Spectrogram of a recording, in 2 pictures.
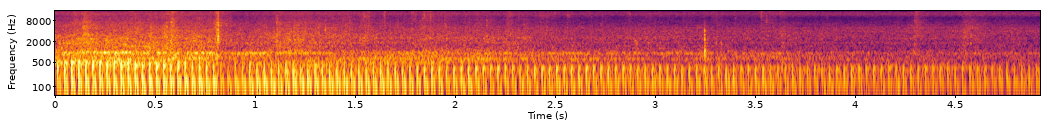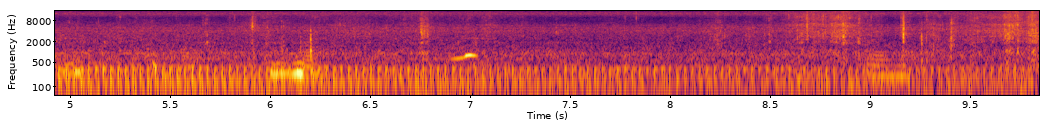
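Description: Outdoor ambience: a low steady hum that fades away over the first few seconds, a few faint ticks and rustles, and three short faint squeaks in the second half.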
